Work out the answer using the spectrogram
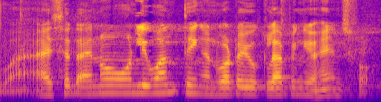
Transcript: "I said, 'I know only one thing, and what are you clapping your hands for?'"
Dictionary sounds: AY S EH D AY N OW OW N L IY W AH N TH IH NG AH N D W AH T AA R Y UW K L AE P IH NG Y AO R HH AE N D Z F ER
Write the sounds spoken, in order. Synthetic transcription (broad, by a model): AY S EH D AY N OW OW N L IY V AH N T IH NG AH N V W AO T AA R Y UW K L AE P IH NG Y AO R HH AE N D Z F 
